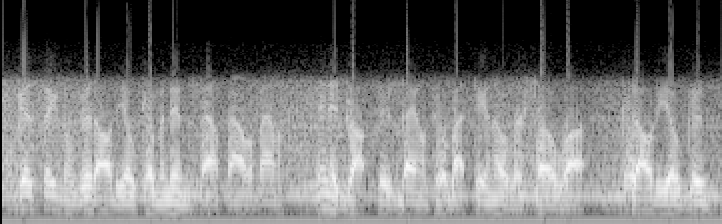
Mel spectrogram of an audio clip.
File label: delay, QSO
